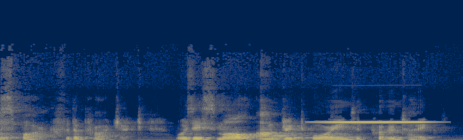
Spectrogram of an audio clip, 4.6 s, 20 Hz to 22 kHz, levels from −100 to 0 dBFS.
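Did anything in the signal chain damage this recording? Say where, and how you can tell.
Yes. The microphone is hearing the loudspeaker it feeds, so the acoustic and analogue path has closed into a loop, and at about 2.9 kHz that loop's gain rose past one. The result is loudspeaker feedback squeal from 3.06 s to 4.52 s: a single steady tone that swells over roughly a third of a second, then sits a few decibels above the speech until the end of the event. Its fixed pitch and self-sustaining growth mark it as feedback, not noise.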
